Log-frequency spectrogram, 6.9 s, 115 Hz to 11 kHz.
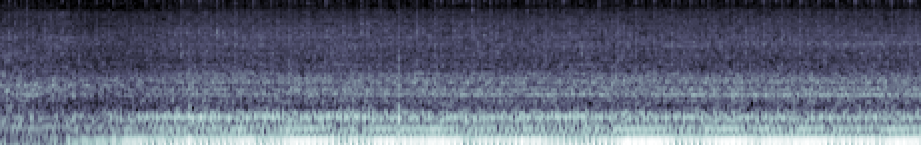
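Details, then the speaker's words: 1979 Opel Monza inline-six barn find, warm, with three cylinders done and a modified rocker cover: steady, even, smooth idle with a deep low rumble and no lifter clatter; exhaust leak present. "But we've done 3 cylinders now, and it's really sounding smooth, responsive, and this modified rocker cover is working an absolute treat, which is good."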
